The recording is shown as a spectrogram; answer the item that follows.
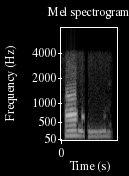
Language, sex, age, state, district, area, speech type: Assamese, male, 45-60, Assam, Biswanath, rural, conversation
